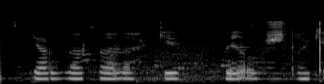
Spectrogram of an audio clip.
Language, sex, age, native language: Icelandic, female, 10, Icelandic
